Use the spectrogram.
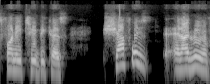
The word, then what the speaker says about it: Schlafly: of town, they're always like, how do you pronounce the name? It's a tongue twister a little bit. Schlaf and Schlaf. Exactly. Schlafly. Exactly. I know it sounded really weird. Schlafly.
